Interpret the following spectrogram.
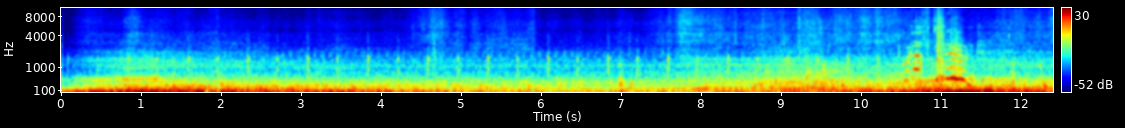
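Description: Car engine and road noise heard from inside the cabin while driving: a steady low rumble, with a regular light ticking through the first two-thirds. A short voice sound comes near the end.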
